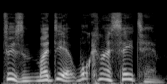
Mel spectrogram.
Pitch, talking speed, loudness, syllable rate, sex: 180 Hz, 320 wpm, -20 LUFS, 6.5 syllables/s, male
